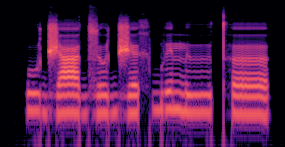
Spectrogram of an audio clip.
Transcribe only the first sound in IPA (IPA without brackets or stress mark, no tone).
u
